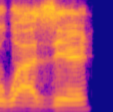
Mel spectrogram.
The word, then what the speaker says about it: Wazeer: Man, okay, yeah, my name is Wazir, better known as Trucker Wazir as of lately. Y'all can follow me on TikTok at Trucker Wazir. Trucker spelled like trucker. Wazir spelled W-A-Z-E-E-R.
